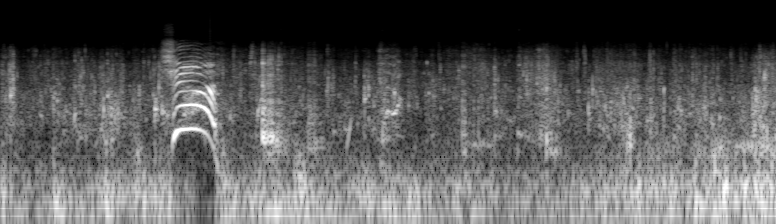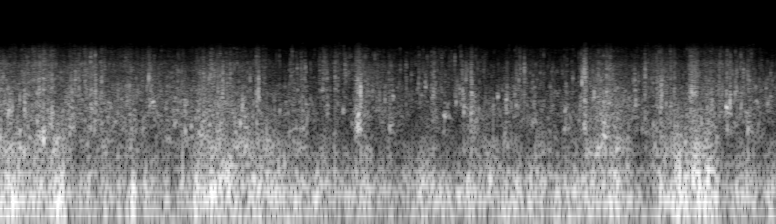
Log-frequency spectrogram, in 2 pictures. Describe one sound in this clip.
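Wind blusters outdoors across the water.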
